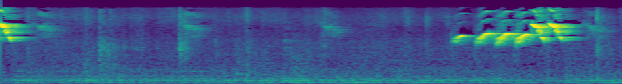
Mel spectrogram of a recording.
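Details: Double-collared seedeater kept by a breeder, tui-tui zel-zel song style: long near-silence with faint scattered chirps, then one loud, fast burst of rapid buzzy notes near the end, over a low background hum.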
